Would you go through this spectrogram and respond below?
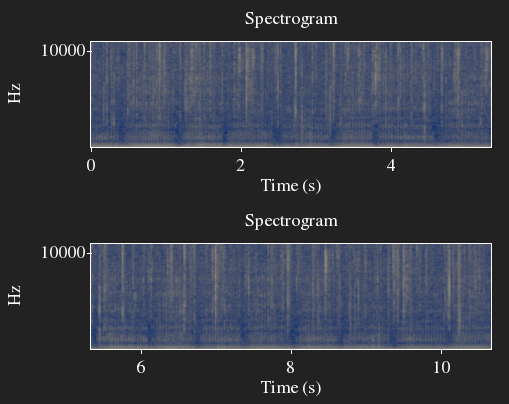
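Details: Continuous contented purr from a cat, low and buzzy with a gentle regular rise and fall from breathing, mixed with constant crackle and pops of a burning fireplace.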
